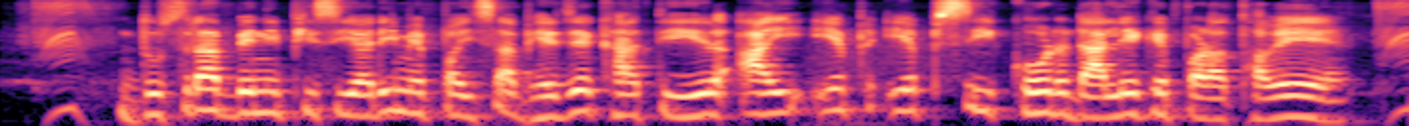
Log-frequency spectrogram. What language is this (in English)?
Bhojpuri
